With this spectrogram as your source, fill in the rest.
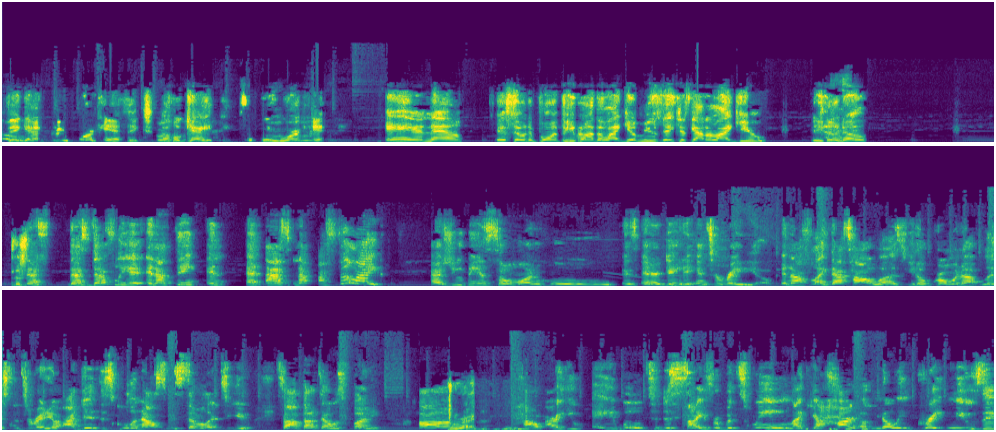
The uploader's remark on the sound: Had the chance on Instagram Live to catch up with the SVP of Radio Promotion at Roc Nation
